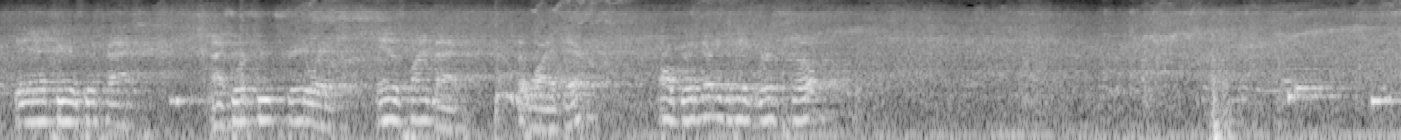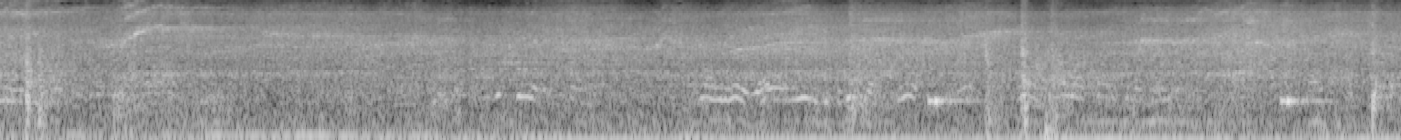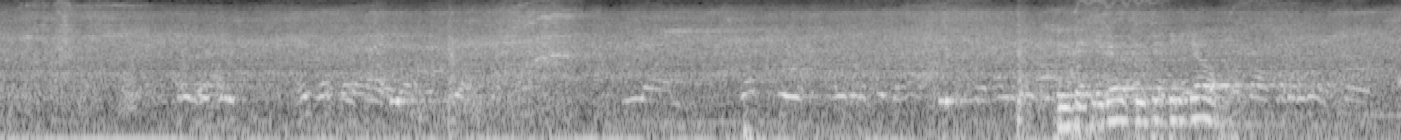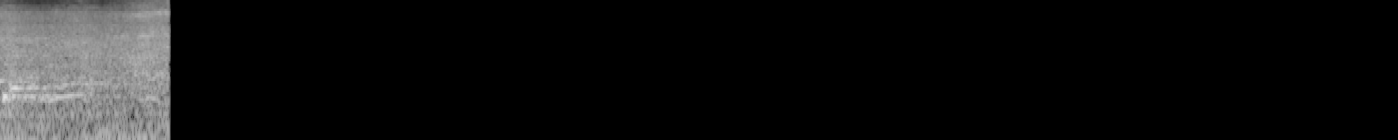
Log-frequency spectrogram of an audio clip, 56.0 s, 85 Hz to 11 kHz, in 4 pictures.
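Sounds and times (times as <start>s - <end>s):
rc truck motors whining: 0.0s - 43.8s.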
